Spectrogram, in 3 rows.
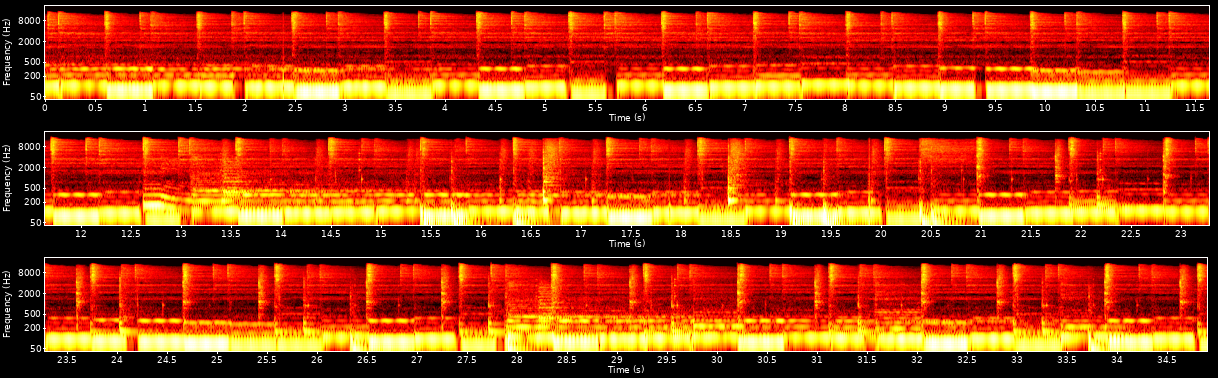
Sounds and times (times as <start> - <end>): Music: 0.0 - 34.9.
